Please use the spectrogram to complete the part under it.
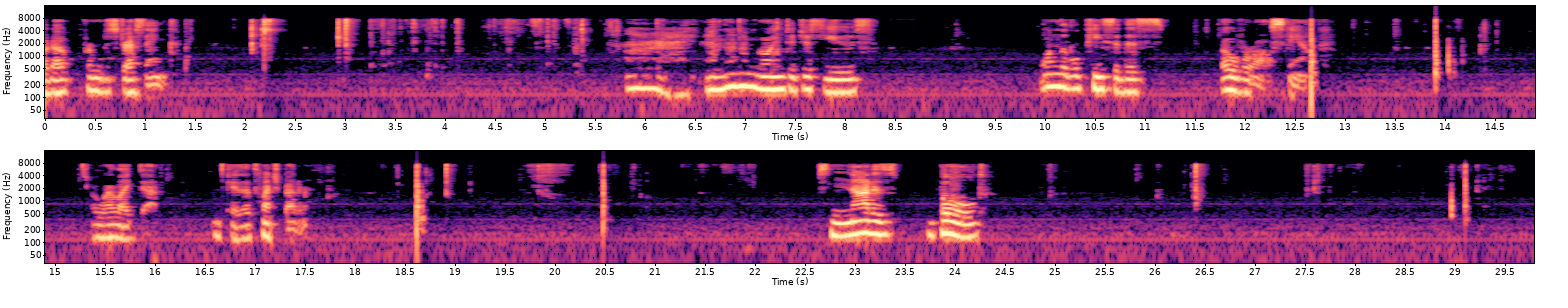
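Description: Paper rustles and crinkles under hands.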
